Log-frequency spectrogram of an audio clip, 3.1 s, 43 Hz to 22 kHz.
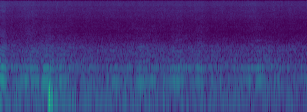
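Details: Honey bees of hive #2 at a winter checkup, with the colony's food stores examined and the bees fed. A sharp handling thump comes early, then a continuous buzzing drone on steady low tones, wavering slightly in loudness.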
